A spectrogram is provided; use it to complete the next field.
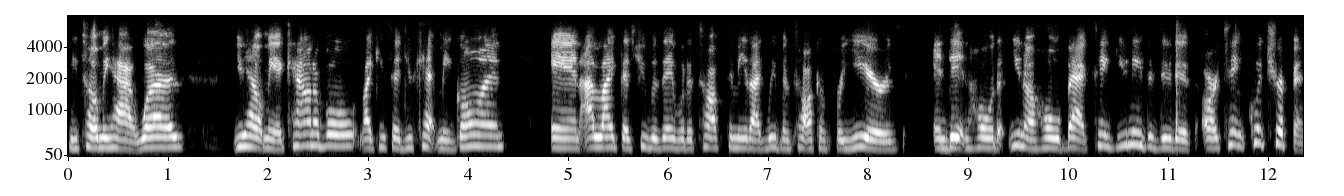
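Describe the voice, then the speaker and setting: A woman speaks with a medium pitch. Her intonation stays fairly even. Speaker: author. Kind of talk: casual chat. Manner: fast.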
